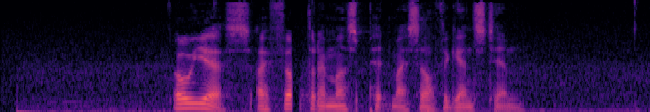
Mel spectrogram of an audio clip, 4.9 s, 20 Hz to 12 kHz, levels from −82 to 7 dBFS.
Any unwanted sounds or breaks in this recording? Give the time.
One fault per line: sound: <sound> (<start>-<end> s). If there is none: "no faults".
sound: dropout (2.2-2.2 s)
